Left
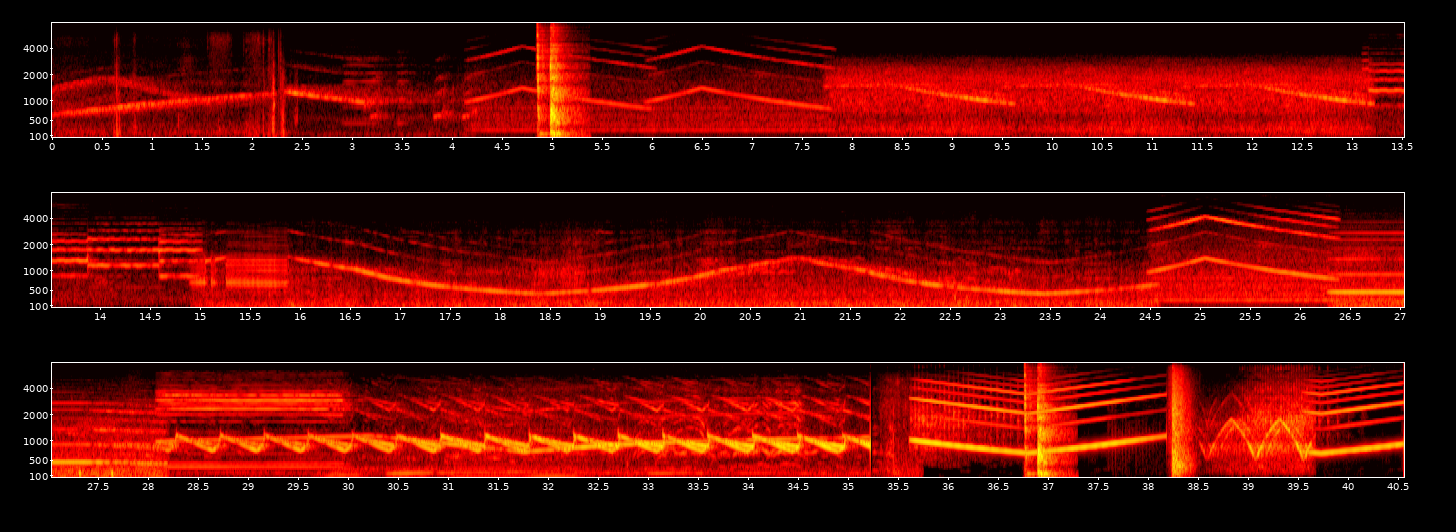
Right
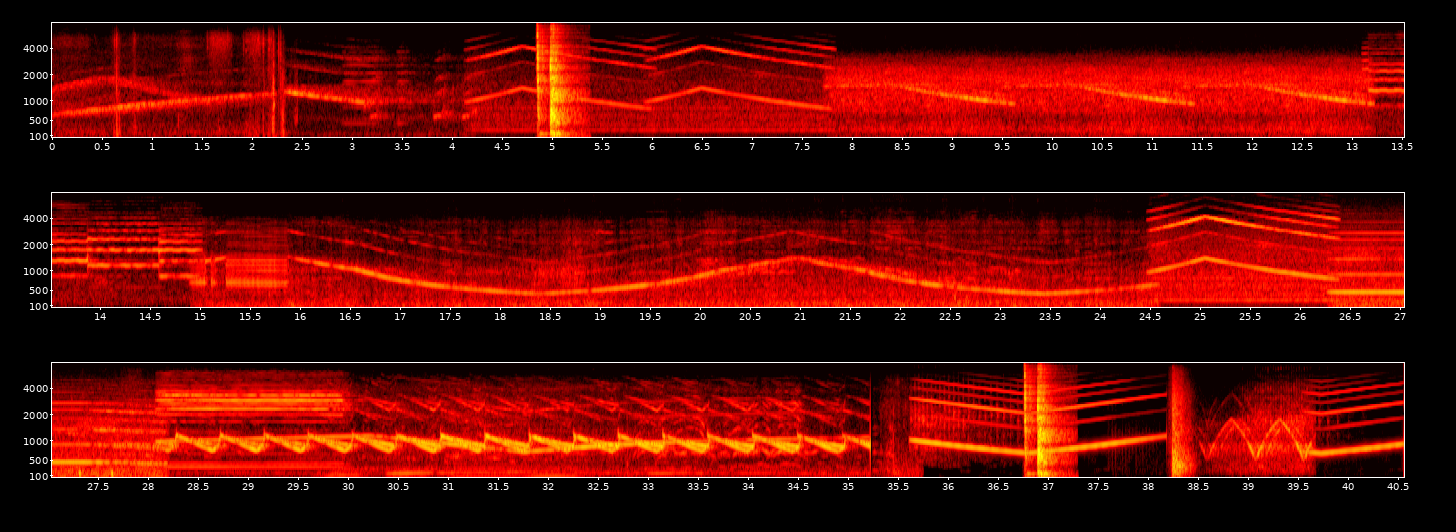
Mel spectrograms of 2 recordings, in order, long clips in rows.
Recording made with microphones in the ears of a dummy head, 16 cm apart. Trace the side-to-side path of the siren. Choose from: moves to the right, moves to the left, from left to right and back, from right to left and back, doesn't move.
moves to the left.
